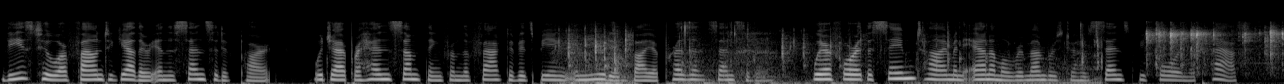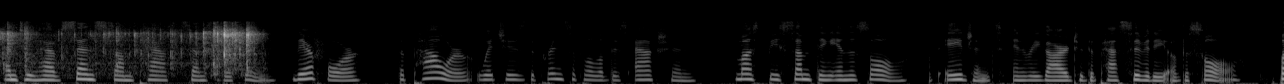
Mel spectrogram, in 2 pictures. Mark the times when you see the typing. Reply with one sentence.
You can hear the typing from 5.5 to 15.5 s.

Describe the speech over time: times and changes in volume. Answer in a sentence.
The talking can be heard from 0.0 to 25.6 s, getting quieter.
